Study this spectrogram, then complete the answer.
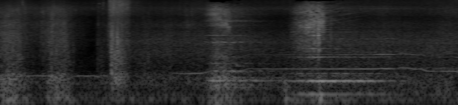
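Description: Wings flutter as a glider sails through the air.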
